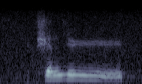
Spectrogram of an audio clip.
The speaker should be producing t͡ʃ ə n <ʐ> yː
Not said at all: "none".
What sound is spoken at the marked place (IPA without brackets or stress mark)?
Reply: z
